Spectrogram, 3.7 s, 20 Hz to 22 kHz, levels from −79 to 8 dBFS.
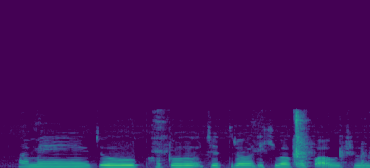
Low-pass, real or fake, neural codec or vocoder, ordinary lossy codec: none; fake; codec, 16 kHz, 16 kbps, FreqCodec, larger model; none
